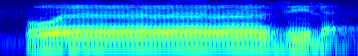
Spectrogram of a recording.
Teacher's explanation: أيضا الغنة إخفاء نون ساكنة قبل الزاء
